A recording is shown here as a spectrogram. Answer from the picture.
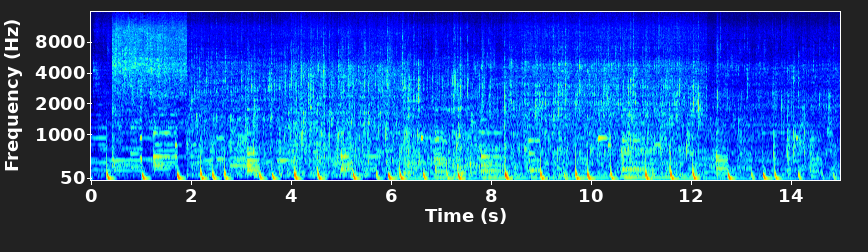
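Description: Water gushing from a bathtub filler spout into a filling tub, starting about half a second in and loudest for the first second and a half, then running on steadily. Background music with a steady beat plays over it.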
